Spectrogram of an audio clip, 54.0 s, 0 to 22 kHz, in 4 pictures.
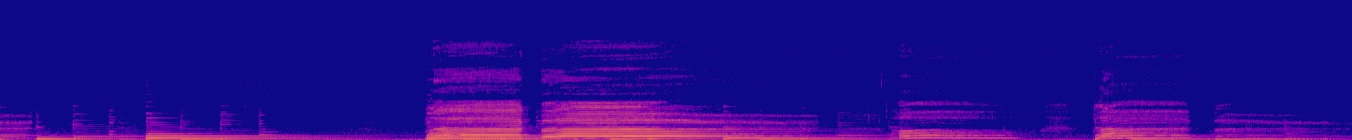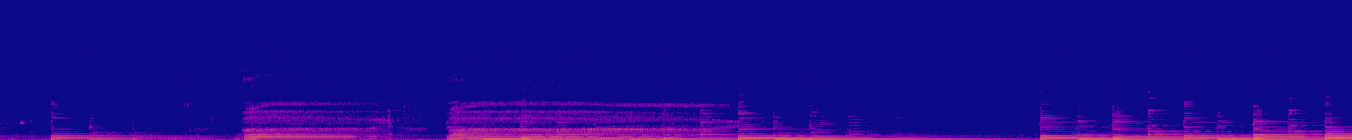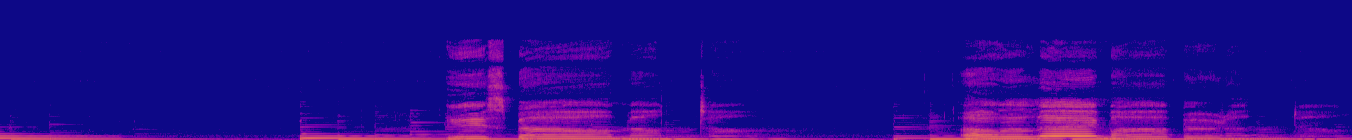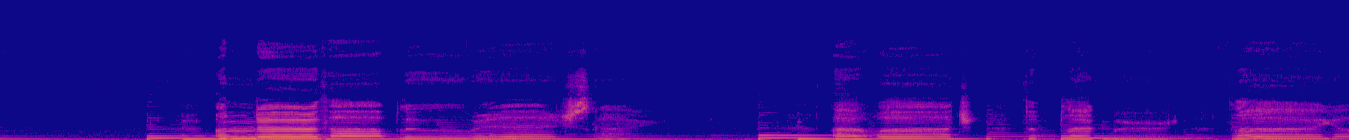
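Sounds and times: woman singing: 0:00.0 - 0:00.5, 0:04.2 - 0:13.4, 0:15.9 - 0:21.0, 0:31.4 - 0:35.1, 0:36.5 - 0:40.8, 0:42.5 - 0:47.2, 0:48.6 - 0:54.0
plucked string chords: 0:00.0 - 0:10.2.

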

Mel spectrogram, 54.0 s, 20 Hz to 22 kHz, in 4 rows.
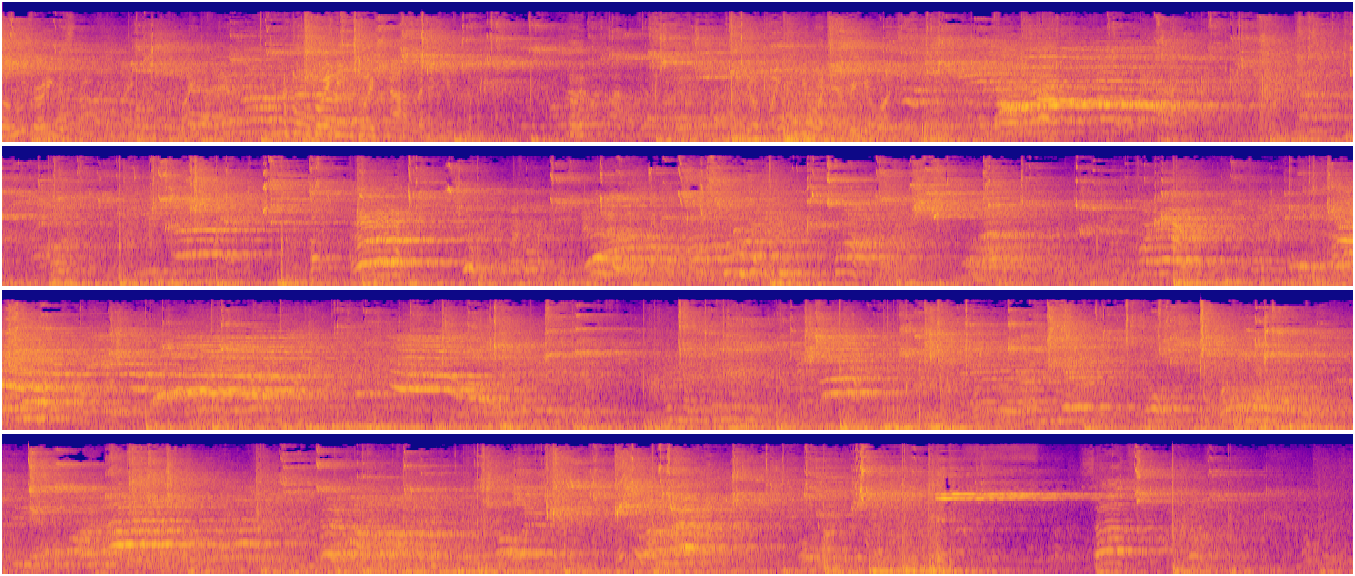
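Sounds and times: voices talking and calling out: 0:00.0 - 0:54.0.

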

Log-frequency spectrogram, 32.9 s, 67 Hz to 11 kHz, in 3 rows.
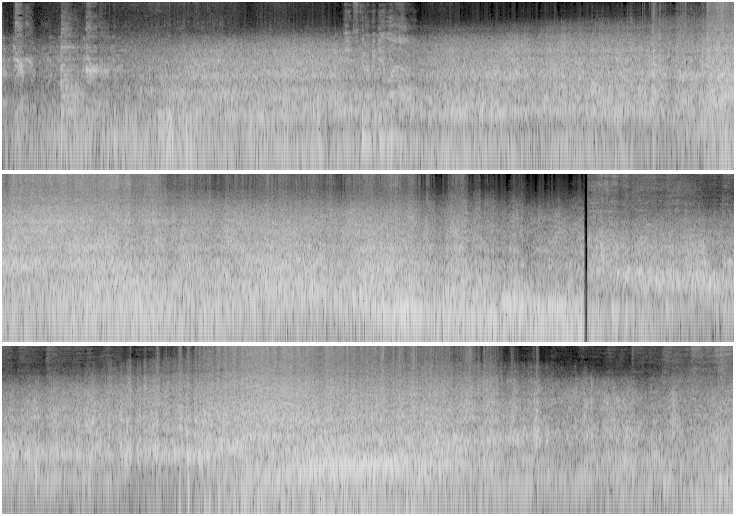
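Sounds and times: jet engines roaring past: 0:00.0 - 0:32.9.

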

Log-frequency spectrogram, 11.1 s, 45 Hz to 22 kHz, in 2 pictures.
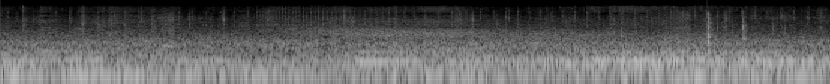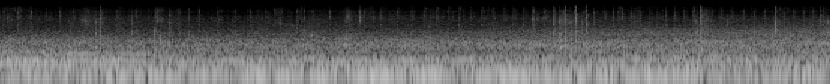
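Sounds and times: city street rumble: 0:00.0 - 0:11.0.

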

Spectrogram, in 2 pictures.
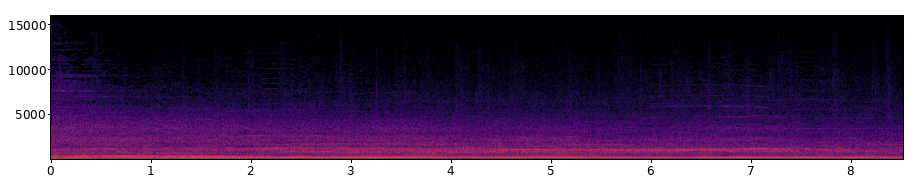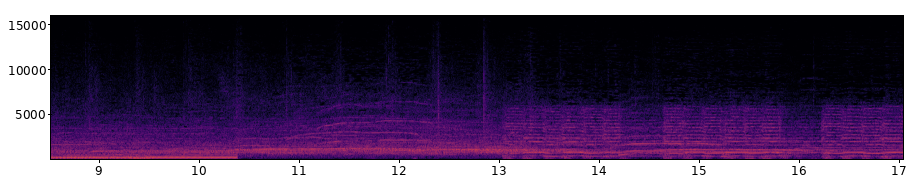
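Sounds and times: electric guitars ringing chord: 0:00.0 - 0:08.6.

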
